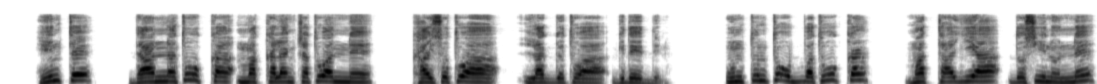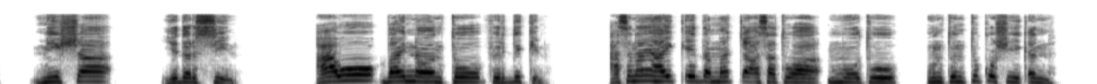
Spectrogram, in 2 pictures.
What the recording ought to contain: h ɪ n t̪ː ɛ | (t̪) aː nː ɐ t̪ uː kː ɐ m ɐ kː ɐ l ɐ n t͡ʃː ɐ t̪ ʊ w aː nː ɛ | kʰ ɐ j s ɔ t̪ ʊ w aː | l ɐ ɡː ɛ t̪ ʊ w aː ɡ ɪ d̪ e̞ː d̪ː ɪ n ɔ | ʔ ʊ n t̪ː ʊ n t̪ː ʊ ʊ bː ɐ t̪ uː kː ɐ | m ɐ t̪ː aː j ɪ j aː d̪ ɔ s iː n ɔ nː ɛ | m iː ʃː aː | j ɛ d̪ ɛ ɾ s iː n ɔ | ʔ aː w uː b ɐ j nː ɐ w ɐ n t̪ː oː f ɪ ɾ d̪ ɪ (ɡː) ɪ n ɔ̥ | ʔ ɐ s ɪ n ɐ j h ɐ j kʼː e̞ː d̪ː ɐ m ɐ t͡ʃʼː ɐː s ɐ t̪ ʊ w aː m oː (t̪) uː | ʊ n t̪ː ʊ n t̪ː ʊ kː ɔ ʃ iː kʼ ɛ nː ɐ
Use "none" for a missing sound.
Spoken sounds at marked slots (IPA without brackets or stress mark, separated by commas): d̪, kː, t̪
